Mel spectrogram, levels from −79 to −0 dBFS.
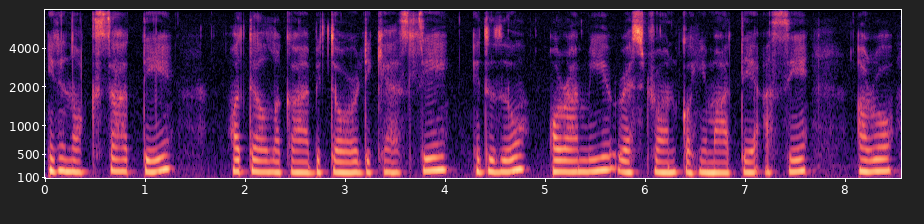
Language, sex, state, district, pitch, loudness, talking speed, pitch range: Nagamese, female, Nagaland, Kohima, 195 Hz, -16 LUFS, 105 wpm, 185-210 Hz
